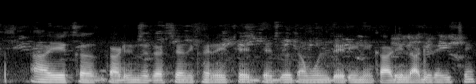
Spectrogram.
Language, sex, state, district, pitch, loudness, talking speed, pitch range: Gujarati, male, Gujarat, Gandhinagar, 105 Hz, -17 LUFS, 200 wpm, 105-110 Hz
